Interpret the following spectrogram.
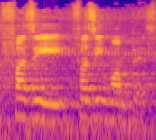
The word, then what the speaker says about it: Fuzzywumpus: It is pronounced Fuzzywumpus. There's a Z in there, not.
